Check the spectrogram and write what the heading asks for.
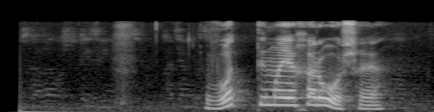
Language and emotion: Russian, positive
